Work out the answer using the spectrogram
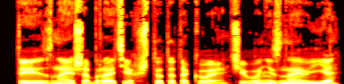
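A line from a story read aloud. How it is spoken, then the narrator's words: Gloomy question. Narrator (Russian): мрачно спросил Арон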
